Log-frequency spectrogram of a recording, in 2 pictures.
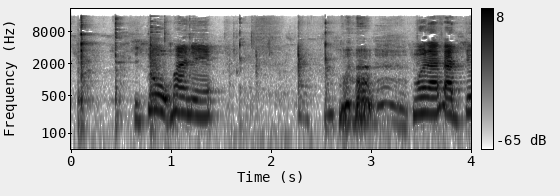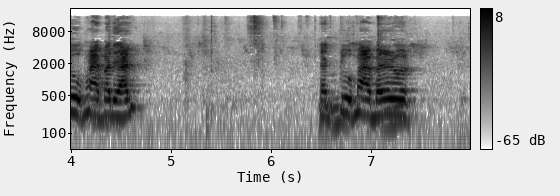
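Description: Cutlery clinks against plates.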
